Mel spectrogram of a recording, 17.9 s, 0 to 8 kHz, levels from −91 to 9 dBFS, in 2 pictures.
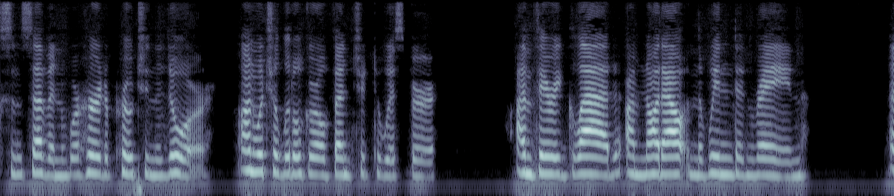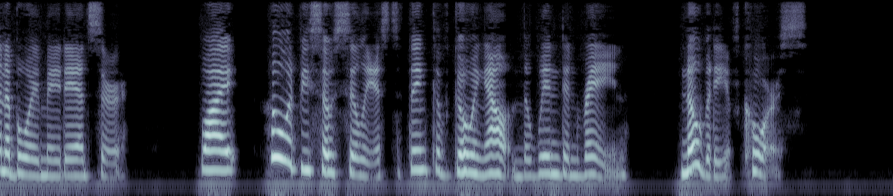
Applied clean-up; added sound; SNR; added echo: none; none; none; none.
